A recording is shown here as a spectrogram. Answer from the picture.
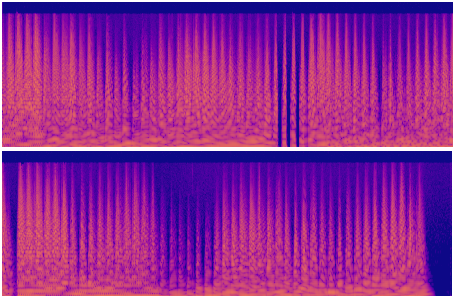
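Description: Behringer Poly D analog synthesizer playing a simple looped line of low notes, its tone brightening and darkening as the filter and envelope knobs are turned. The sound cuts off suddenly just before the end.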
